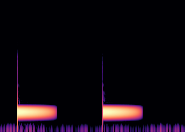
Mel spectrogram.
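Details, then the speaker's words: ZOLL LifeVest wearable cardioverter defibrillator gong alert: a low-pitched gong tone repeating about once a second, signalling that the device needs attention and the wearer should read the monitor message; not part of the treatment sequence. "The gong alert is a low-pitched "gong" sound that repeats about once every second."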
